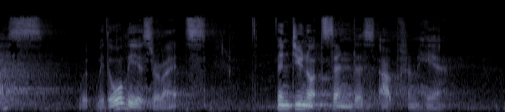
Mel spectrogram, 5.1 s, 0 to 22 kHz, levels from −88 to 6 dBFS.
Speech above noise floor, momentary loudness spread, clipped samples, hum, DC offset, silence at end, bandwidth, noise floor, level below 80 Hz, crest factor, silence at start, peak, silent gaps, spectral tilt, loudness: 27 dB; 18 LU; under 0.1%; none; under 0.1%; 0.5 s; 11.5 kHz; -65 dBFS; -86 dBFS; 20 dB; 0 s; -20 dBFS; none; -4 dB/octave; -40 LUFS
